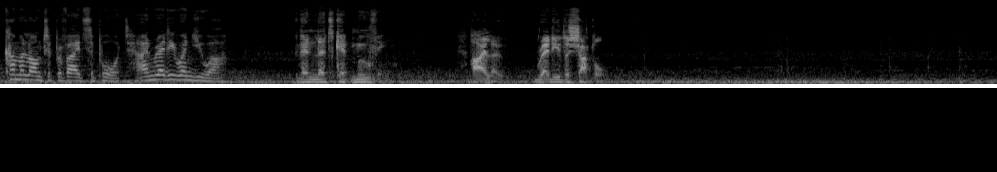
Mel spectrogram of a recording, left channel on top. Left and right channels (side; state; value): right; silent; digital silence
